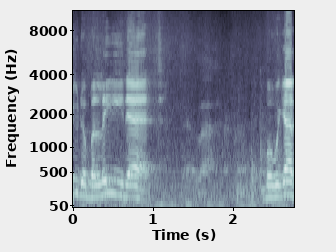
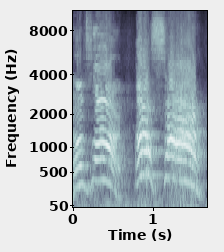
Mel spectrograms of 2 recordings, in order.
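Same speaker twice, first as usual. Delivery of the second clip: high, loud begging cry; desperate pleading; 8 dB louder than usual. Retold or imitated. Sinner shouting for mercy at judgment, pleading cry. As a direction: beg for mercy at full voice.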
